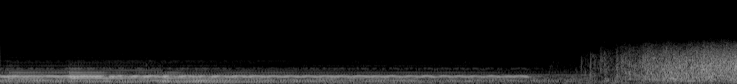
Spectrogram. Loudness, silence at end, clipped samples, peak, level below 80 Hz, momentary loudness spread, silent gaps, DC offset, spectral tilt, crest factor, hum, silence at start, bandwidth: -33 LUFS; 0 s; under 0.1%; -16 dBFS; -52 dBFS; 12 LU; none; under 0.1%; -9.5 dB/octave; 16 dB; none; 0 s; 4.4 kHz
